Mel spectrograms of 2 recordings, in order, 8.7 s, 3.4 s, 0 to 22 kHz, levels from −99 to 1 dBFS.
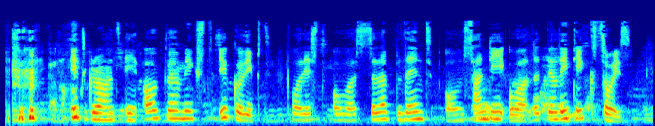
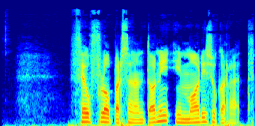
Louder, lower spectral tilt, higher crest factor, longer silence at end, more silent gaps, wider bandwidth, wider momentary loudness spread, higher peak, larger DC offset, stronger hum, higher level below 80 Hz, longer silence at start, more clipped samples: about the same, -25 LUFS vs -23 LUFS; about the same, -5.5 dB/octave vs -6 dB/octave; about the same, 22 dB vs 18 dB; about the same, 0.1 s vs 0 s; neither; second, 11.5 kHz vs 16.5 kHz; first, 12 LU vs 9 LU; about the same, -4 dBFS vs -6 dBFS; neither; neither; second, -70 dBFS vs -44 dBFS; second, 0.1 s vs 0.95 s; neither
